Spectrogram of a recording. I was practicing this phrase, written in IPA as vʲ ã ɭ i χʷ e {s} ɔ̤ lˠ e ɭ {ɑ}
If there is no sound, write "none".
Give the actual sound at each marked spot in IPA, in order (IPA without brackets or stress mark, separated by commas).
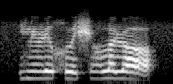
ʃ, ɒ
